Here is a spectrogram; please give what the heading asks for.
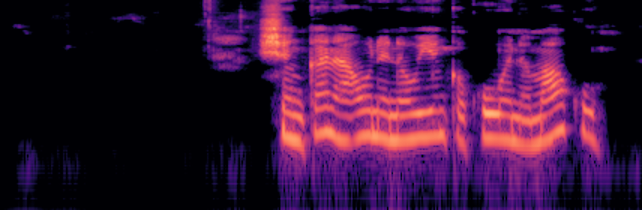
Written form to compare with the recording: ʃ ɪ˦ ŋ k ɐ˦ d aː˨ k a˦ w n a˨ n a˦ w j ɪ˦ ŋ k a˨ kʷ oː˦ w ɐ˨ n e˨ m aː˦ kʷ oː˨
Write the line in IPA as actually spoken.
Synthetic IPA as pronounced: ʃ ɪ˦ ŋ k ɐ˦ n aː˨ ʔ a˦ w n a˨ n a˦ w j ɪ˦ ŋ k a˨ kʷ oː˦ w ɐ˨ n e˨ m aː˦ kʷ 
